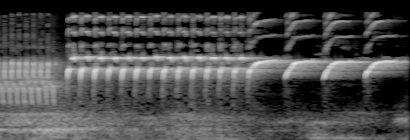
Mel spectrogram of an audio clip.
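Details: Excited male canary singing to stimulate females to mate and build a nest: a fast buzzy trill, then a rapid run of sharp repeated high notes, ending in bright rising upslurred whistles.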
